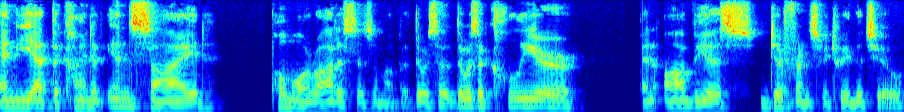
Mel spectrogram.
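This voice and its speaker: A man's normal speaking voice with an American accent, medium in pitch with ordinary variation, at a fairly slow pace. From US Midwest, Nebraska. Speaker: professor and author. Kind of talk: interview.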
